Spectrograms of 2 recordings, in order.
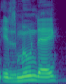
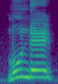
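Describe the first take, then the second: First: Said in the usual way. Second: High, loud burst of glee; excited shout. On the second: Real, not acted. Astrologer announcing the day to viewers, excited high shout. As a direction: belt out the day name with joy. Repeats title with big excitement.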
